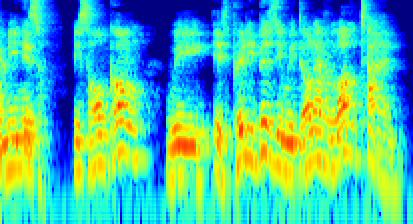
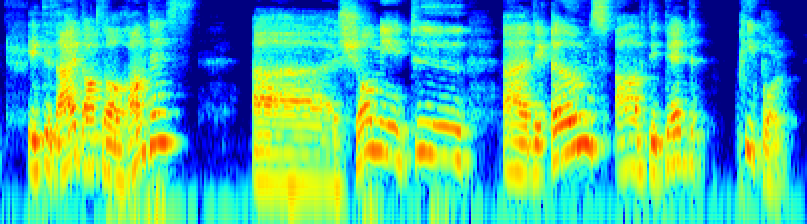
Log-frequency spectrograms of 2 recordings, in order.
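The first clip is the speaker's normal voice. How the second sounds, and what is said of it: Attempted French accent. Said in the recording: “You do your French guy for Dr. Orantes ... I forget how to do French.”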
